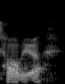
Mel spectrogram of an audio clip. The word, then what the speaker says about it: Taulia: Certainly, it's pronounced Taulia, so I guess we're even on this.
